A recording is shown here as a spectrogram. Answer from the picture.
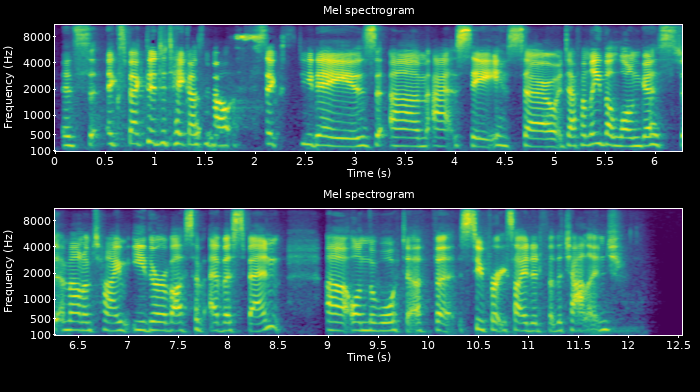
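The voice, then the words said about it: English accent. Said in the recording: “Do you have an accent? Where's your accent from? ... I'm actually from England”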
